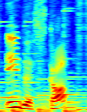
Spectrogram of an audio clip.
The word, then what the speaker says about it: いいですか: you're pushing the shutter button down and ask, いいですか?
